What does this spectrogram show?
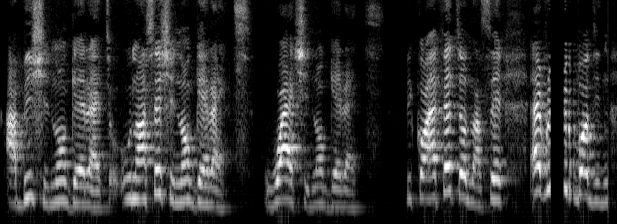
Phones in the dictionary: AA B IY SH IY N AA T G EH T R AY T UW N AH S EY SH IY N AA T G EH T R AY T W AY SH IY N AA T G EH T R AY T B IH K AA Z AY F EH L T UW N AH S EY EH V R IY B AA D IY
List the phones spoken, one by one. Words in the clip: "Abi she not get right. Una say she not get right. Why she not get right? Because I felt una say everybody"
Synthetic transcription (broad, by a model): AA B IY SH IY N AA T G EH T R AY T UW N AH S EY SH IY N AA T G EH T R AY T W AY SH IY N AA T G EH T R AY T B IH K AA S AY F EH T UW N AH S EY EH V R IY B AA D IY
